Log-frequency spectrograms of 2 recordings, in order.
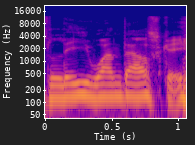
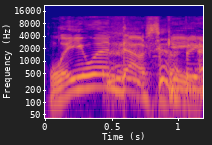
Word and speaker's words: Lewandowski: Phil Pierce also says, my highlight was a friend of mine actually pronouncing Lewandowski's name as Lee Wandowski. – Nice. – Lewandowski.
